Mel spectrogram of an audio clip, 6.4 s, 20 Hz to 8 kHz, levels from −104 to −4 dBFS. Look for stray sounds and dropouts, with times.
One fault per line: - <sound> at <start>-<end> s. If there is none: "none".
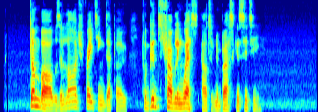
none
